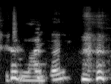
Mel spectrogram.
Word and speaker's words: vitiligo: I have finally got to learn the right way to say it, which is vitiligo.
